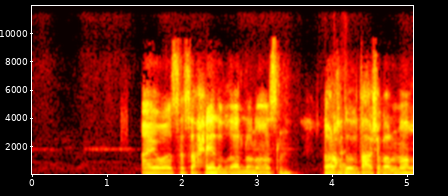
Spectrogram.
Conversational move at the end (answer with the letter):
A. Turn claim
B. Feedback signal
B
